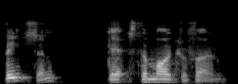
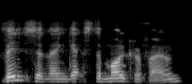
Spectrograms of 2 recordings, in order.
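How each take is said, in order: First: Slow, measured repeat with a pause after the name; said slowly. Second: Said in the usual way. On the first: Shown as a demonstration. Host building up to the wrestler's promo, said slowly and deliberately. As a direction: spell it out slowly, piece by piece. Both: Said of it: "I'm gonna say it slowly".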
